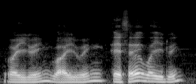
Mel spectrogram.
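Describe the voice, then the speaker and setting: A man's voice: medium pitch, racing, vocal fry, dull audio. A man streaming a game with casual commentary, reading prompts aloud and often repeating words. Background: game music.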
